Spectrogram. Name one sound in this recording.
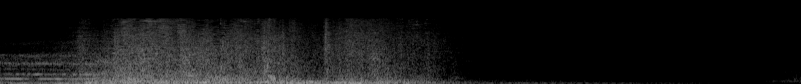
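Wreckage bursts apart with a loud, roaring crash that slowly fades away.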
